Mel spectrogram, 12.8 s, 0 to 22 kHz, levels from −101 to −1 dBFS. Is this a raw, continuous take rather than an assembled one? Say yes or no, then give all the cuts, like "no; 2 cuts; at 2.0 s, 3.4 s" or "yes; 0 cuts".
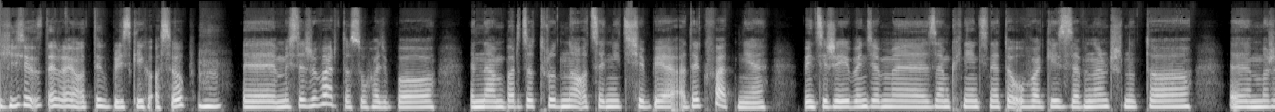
yes; 0 cuts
